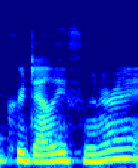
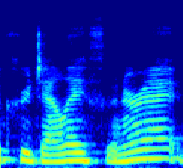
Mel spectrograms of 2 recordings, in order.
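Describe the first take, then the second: First: Crudeli funere with an i at the end of crudeli; corrected ending crudeli. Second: Crudele funere with an e at the end of crudele; wrong ending crudele. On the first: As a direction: fix it to crudeli, ending in a clear i. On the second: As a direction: say crudele ending in a clear e, the slip before the fix. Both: Shown as a demonstration.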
